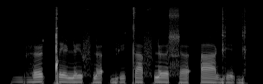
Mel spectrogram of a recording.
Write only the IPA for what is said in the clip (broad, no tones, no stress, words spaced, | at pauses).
bʱœǃe ɳɪfɳɐʔbytaf ɳəɬɐ ʔaɡɪɡ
